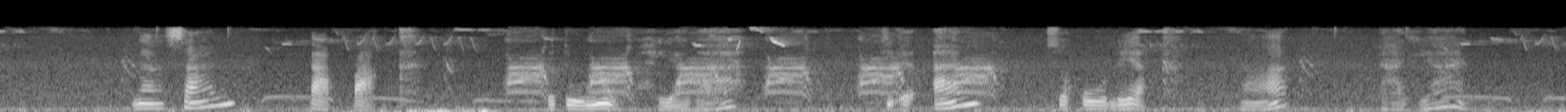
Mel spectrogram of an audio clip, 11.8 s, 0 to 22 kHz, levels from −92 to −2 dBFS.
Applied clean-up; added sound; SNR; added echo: none; Crow; 5 dB; none.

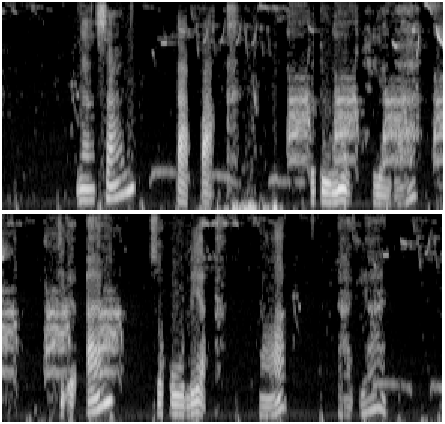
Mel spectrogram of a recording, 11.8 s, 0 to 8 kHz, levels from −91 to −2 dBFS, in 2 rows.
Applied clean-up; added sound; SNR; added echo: classical method spectral subtraction.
